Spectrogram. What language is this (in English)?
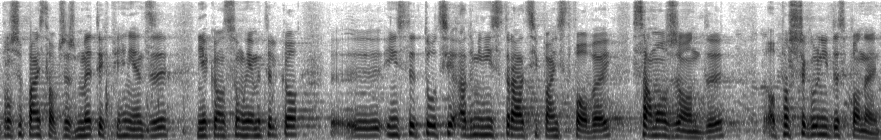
Polish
